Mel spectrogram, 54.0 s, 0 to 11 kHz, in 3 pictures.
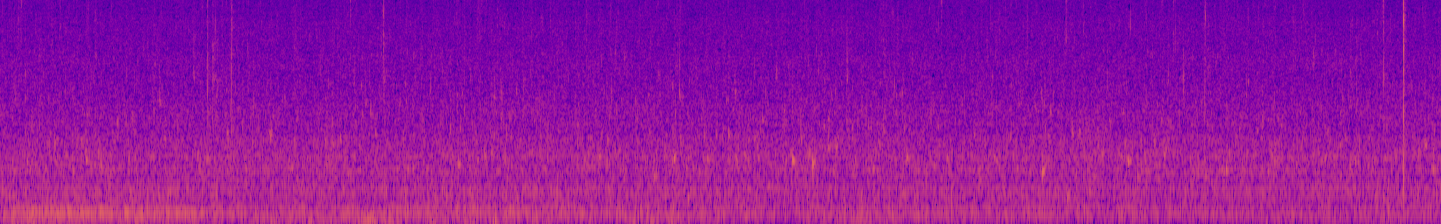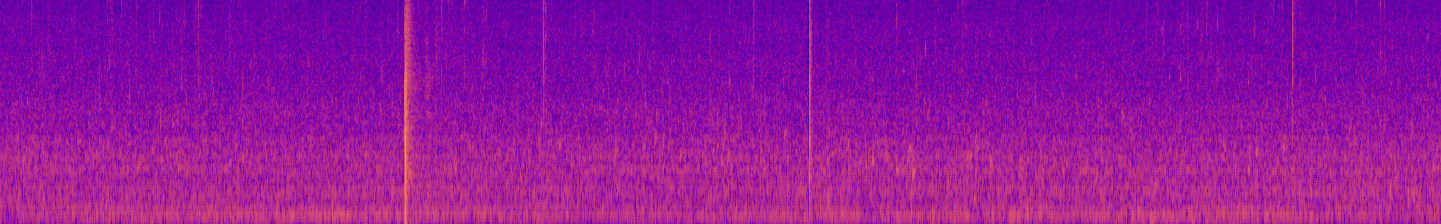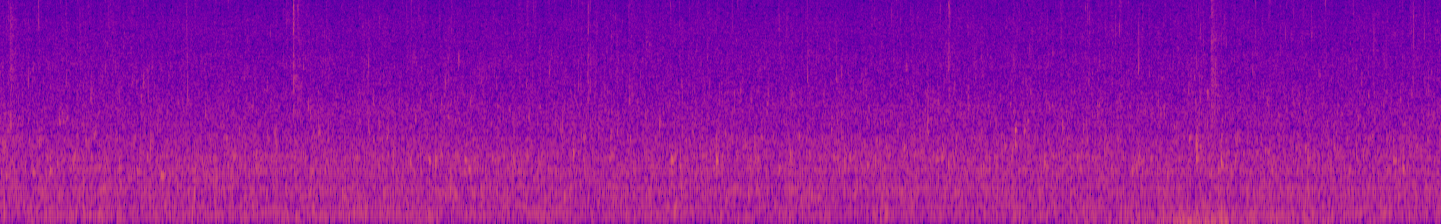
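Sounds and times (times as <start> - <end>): brook babbling: 0.0 - 54.0
campfire snapping and popping: 2.4 - 3.0, 23.0 - 23.9, 28.1 - 28.3.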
